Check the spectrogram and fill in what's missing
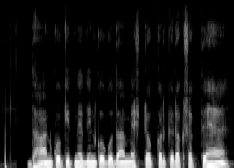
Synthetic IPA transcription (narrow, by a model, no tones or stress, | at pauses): d̪ʱaːnkokɪt̪ned̪ɪnkoɡʊd̪aːmːẽsʈɔːkːɐɾkeɾɐkʰsɐk̚t̪eɦɛ̃ː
